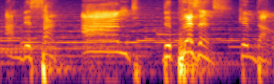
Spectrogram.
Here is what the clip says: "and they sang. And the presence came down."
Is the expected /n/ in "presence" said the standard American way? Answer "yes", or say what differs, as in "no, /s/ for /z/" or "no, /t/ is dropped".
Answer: yes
